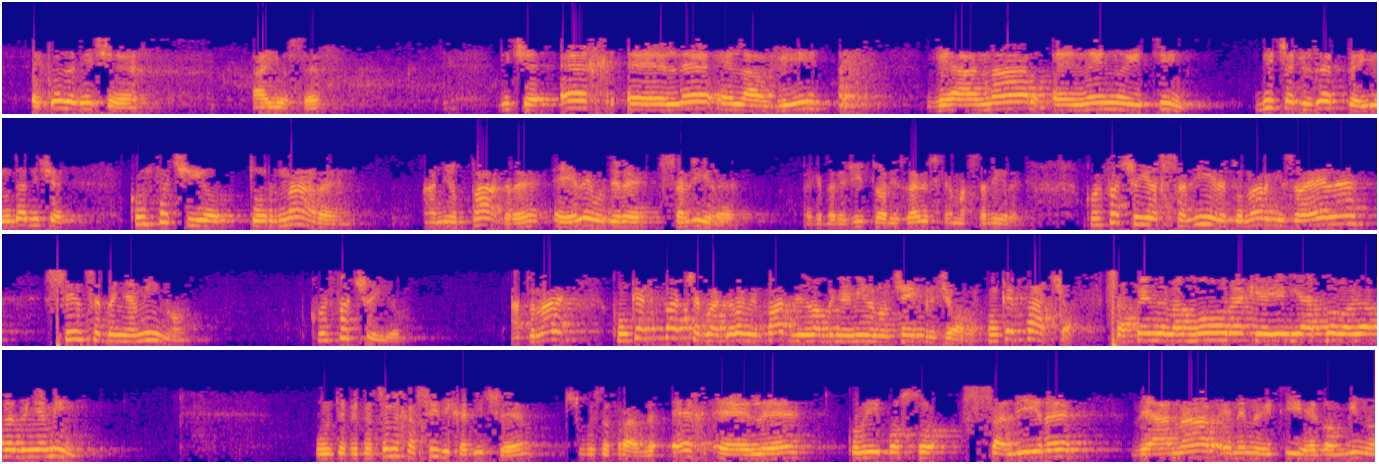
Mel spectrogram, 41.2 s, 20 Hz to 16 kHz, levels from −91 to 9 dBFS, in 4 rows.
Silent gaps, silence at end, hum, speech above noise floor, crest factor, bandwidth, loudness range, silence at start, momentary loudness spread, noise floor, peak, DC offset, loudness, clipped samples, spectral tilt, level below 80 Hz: none; 0 s; none; 47 dB; 12 dB; 4.8 kHz; 5 LU; 0.25 s; 10 LU; -59 dBFS; 0 dBFS; under 0.1%; -12 LUFS; under 0.1%; -7 dB/octave; -40 dBFS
